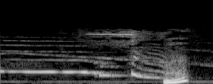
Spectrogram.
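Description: A dog lets out a single drawn-out howl that wavers and slides downward, finishing with a louder, lower yowl. It's clear, with only a faint background hum and no talking.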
